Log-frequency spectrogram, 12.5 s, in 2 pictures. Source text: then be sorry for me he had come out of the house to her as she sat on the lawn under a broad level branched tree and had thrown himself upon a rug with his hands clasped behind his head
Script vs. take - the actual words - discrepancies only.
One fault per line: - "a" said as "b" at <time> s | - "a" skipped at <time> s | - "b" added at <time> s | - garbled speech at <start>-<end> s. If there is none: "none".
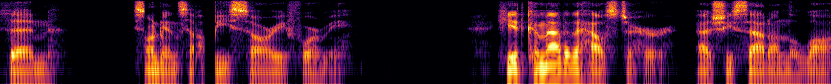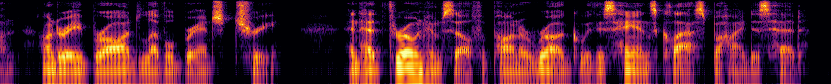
- garbled speech at 1.0-1.5 s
